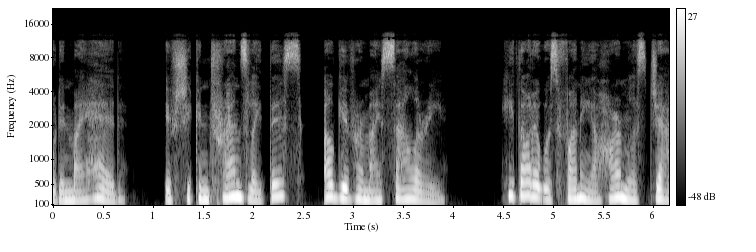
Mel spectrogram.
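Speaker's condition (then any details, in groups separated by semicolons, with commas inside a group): No condition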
